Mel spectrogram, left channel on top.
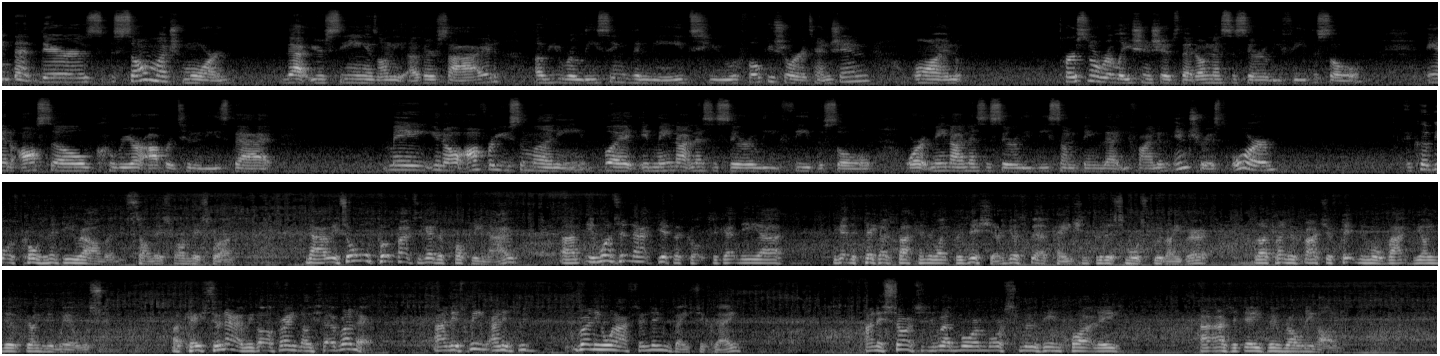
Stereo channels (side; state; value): both; different; correlation 0.00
